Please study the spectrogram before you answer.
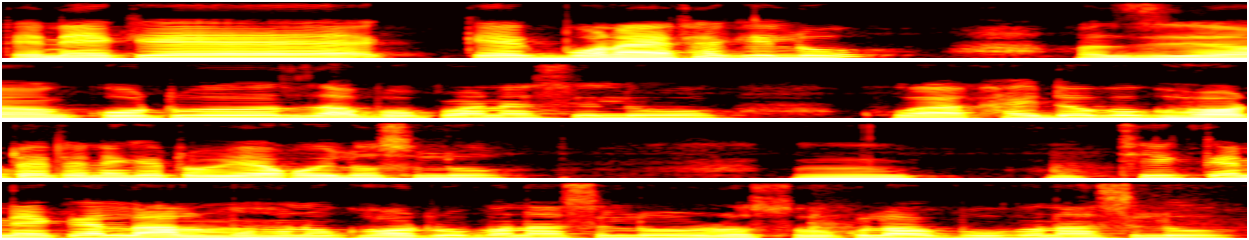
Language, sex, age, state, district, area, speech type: Assamese, female, 30-45, Assam, Dhemaji, rural, spontaneous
